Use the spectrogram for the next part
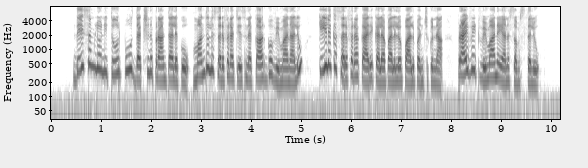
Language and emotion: Telugu, neutral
